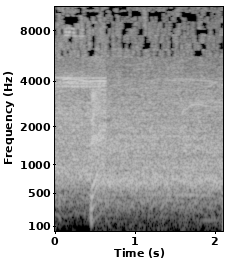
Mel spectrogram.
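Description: Steady noise of a large stadium crowd at a college football game, heard through the TV broadcast audio, after a brief word of commentary.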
